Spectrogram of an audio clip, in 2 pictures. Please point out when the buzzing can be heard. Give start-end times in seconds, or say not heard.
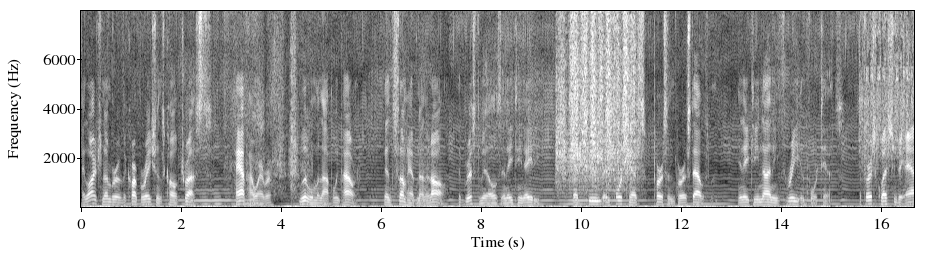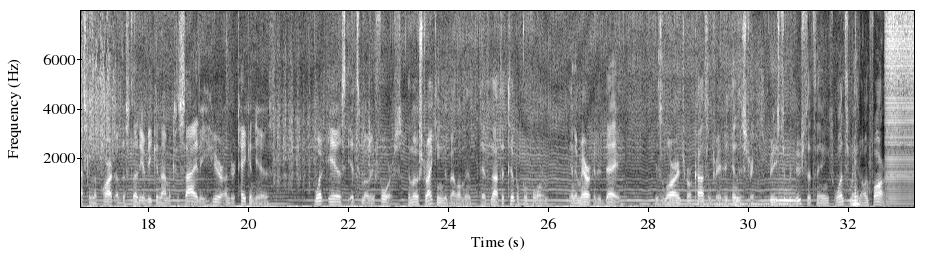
0.0-33.2.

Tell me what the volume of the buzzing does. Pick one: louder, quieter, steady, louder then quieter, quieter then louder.
louder.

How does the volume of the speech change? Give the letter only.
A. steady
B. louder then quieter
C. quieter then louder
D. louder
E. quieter
A.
